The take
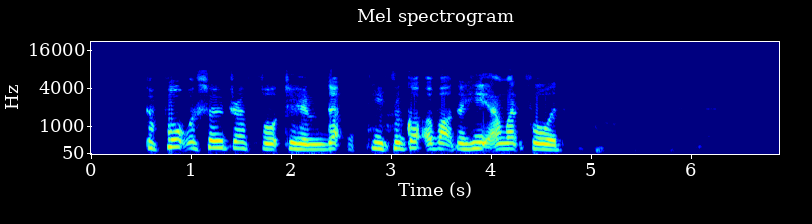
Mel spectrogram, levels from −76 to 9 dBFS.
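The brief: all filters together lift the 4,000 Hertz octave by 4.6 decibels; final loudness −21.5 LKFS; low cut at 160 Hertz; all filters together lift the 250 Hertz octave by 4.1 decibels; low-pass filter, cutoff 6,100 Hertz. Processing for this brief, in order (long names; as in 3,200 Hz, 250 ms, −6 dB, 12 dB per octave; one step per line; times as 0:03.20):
high-pass filter 160 Hz
low-pass filter 6,100 Hz
parametric band 250 Hz +6.5 dB
parametric band 4,000 Hz +6 dB
level +4 dB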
